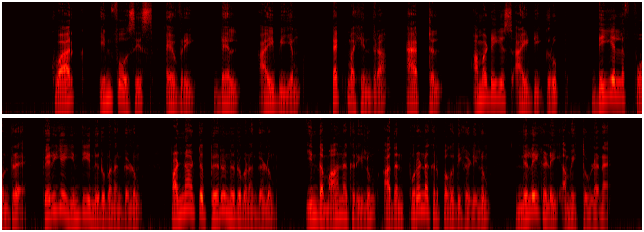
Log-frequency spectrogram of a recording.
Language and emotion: Tamil, neutral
